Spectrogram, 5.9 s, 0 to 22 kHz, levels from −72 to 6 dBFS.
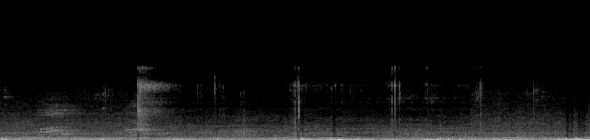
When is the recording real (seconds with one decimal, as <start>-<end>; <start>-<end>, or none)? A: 0.0-1.4; 4.7-5.9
